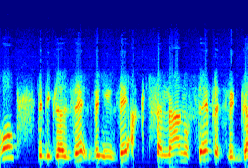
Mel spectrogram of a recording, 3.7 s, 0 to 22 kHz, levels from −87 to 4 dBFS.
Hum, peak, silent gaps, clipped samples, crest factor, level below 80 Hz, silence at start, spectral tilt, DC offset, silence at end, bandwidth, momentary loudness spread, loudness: none; -2 dBFS; none; under 0.1%; 14 dB; -66 dBFS; 0 s; -5.5 dB/octave; under 0.1%; 0 s; 8.2 kHz; 6 LU; -16 LUFS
